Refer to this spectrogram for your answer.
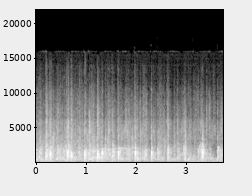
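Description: An audience at a chicken fried steak dinner applauds, many hands clapping in a dense, steady patter that fills the room at moderate volume, with a few sharper individual claps standing out.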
